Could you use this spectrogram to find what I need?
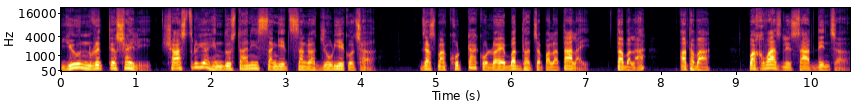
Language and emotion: Nepali, neutral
